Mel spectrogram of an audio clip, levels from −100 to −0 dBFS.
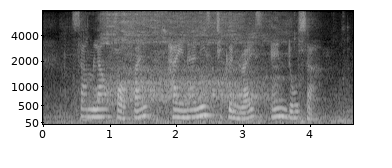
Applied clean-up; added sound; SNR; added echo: none; Sliding door; 6 dB; none.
